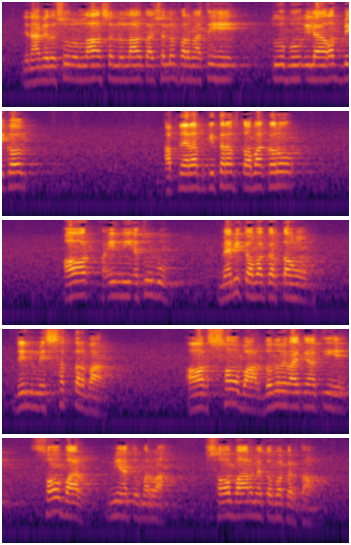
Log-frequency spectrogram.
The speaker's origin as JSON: {"language": "Urdu", "town": "Lahore", "region": "Punjab", "country": "Pakistan", "said": "میں بھی لاہوری ہوں, مجھے بھی اصلاح کی ضرورت ہے, اور جتنے بھی لاہوری ہیں انہیں سب اصلاح کی ضرورت ہے"}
